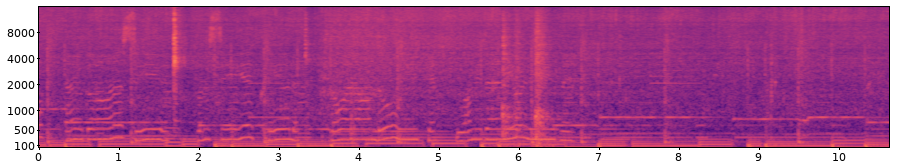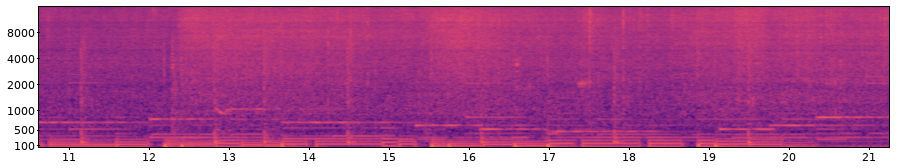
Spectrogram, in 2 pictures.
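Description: Beef frying in oil in an aluminium wok, sizzling, with a spatula clacking and scraping against the metal. Water spinach goes in, and the hiss of frying grows stronger about halfway through. Background music with a singing voice in the first few seconds plays throughout.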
